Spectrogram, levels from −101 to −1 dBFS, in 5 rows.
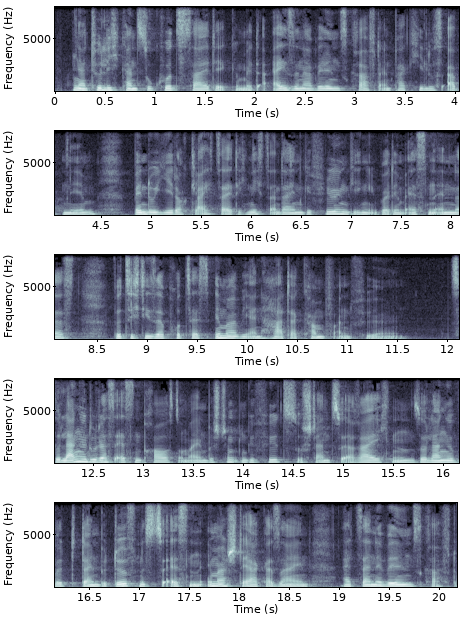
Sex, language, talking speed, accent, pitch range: female, German, 165 wpm, German, 150-170 Hz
